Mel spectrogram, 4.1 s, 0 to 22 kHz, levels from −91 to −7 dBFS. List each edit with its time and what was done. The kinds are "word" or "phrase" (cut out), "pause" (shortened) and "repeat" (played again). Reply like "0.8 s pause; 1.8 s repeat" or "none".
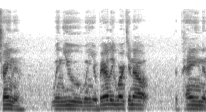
none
